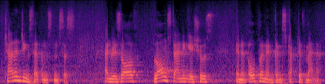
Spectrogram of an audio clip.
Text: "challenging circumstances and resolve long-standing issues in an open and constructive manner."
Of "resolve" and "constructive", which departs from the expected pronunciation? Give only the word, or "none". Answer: none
